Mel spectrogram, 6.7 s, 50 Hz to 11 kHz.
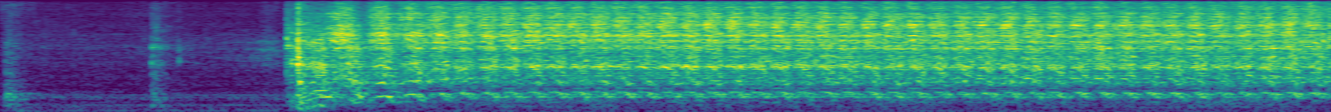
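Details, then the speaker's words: Suzuki with small Datsun motor, previously running on three cylinders; after new spark plugs and refitting distributor cap that may have been put on 180 degrees backwards, a loud churning crank about three beats a second that never fires; owner suspects ignition/distributor problems. "all right so there's clearly some issues all ignition related"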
